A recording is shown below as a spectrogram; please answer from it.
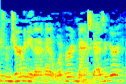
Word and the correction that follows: Geisinger: I like how you said his name. – Yeah, I think that's how you pronounce it. – Try again. – It's Geisinger.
